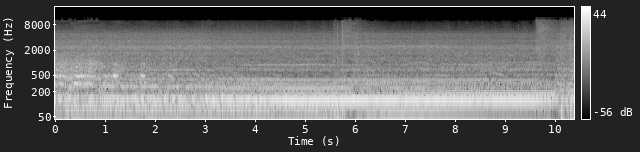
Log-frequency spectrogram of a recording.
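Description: Amplified electric guitars of a heavy metal band sustaining a steady low droning note, with wavering voices over it in the first couple of seconds. The full band kicks back in just before the end.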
